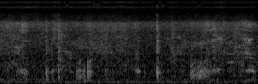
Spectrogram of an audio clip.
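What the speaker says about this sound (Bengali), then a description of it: "তারপর আমি কড়াইয়ের মধ্যে মাছগুলো দিয়ে দিছি।" Small fish frying in oil in a wok, a steady faint sizzle with a few soft clicks and stirring knocks scattered through it, no voices.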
